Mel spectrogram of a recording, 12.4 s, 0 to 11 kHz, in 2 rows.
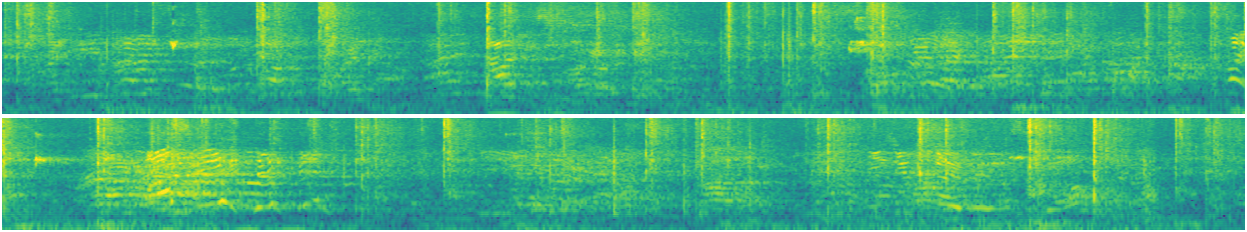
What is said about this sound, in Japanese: ボールを持たずに蹴り続けるリフティングの練習を行います。一人ずつの練習の後は 2,3 人で組になってボールを落とさないように練習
